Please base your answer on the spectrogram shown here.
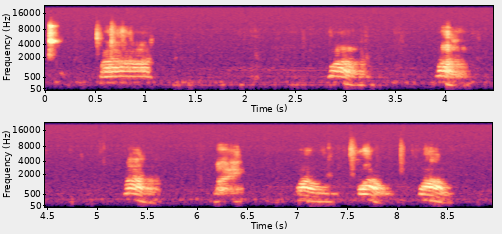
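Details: Talking parrot kept indoors in a small room, producing a long run of speech-like syllables, eight short voiced bursts spaced about a second apart with a steady background hum.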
